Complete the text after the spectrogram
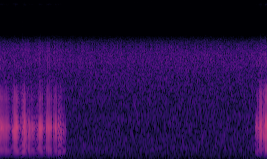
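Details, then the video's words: Buddy, a Cavalier King Charles Spaniel, sleeps and snores. One long, grating snore of over a second opens the clip, followed by a quiet gap, then the next snore starts at the very end. "Buddy Snoring"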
